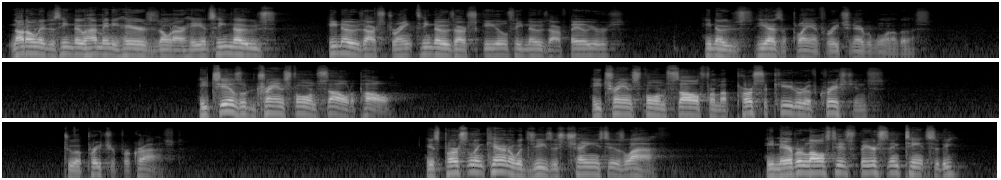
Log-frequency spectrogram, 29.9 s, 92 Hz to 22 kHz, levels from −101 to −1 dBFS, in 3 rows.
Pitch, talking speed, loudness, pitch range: 125 Hz, 145 wpm, -37 LUFS, 110-145 Hz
